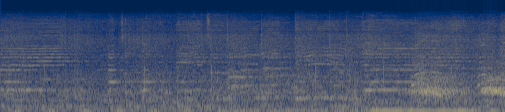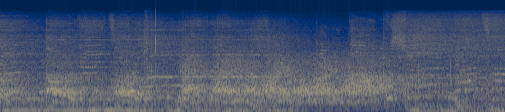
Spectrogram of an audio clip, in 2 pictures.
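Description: A pop backing track plays with a steady bass line. From about four seconds in, a crowd of fans shouts a loud chant over it in short repeated bursts, which ends about a second before the music's bass comes back in near the end.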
